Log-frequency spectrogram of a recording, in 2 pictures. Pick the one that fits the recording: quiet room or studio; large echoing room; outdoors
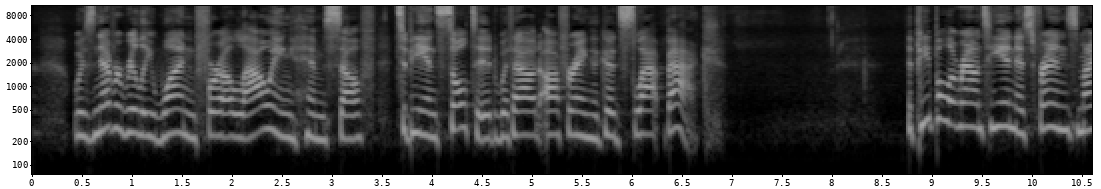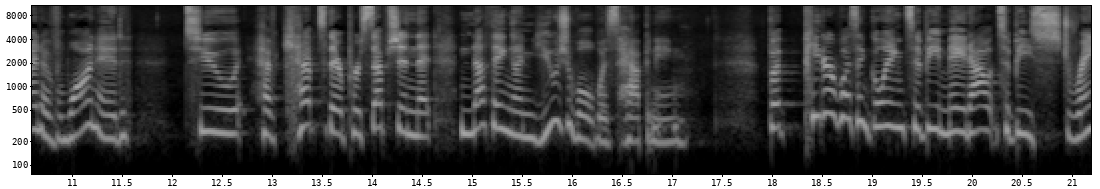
large echoing room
